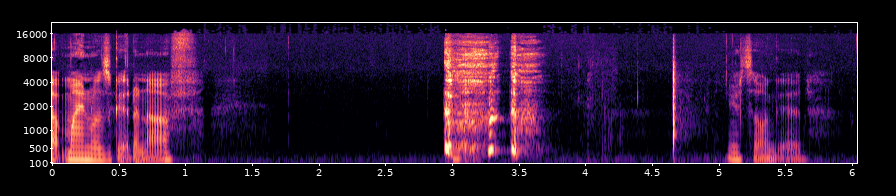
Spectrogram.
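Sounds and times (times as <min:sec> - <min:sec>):
speech: 0:00.0 - 0:01.2, 0:02.9 - 0:03.6, 0:05.1 - 0:05.8
person coughing: 0:03.0 - 0:03.8.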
